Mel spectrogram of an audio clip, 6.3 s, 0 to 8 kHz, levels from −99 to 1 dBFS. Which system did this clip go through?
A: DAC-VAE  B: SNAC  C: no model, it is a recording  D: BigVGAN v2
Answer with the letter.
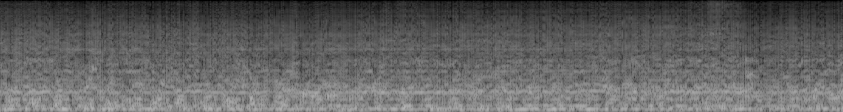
D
